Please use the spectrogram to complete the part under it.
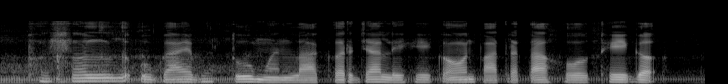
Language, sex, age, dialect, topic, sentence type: Chhattisgarhi, male, 18-24, Northern/Bhandar, agriculture, question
